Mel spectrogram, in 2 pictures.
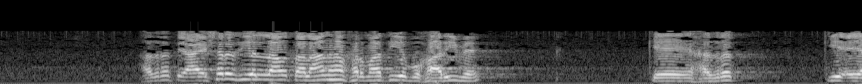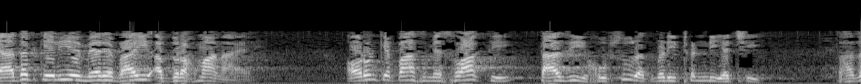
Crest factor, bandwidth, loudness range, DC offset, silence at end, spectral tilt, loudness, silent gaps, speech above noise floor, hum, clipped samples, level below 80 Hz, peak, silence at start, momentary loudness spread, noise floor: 14 dB; 5 kHz; 5 LU; 0.4%; 0 s; -7.5 dB/octave; -12 LUFS; none; 33 dB; none; under 0.1%; -48 dBFS; 0 dBFS; 1.4 s; 12 LU; -44 dBFS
